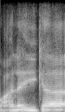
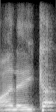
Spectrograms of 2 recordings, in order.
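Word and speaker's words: عليك: Common mistake di sini adalah di assalamu alayka. Banyak yang baca kaknya malah dipanjangin. Assalamu alayka ayyuhan nabiyyu. Assalamu alayka. Salah. Yang benar assalamu alayka ayyuhan nabi. Kaknya pendek.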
